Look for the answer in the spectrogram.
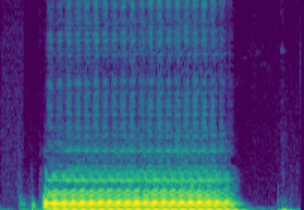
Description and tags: Fog Horn (Bassoon)
Fog Horn noise made with a bassoon
seafaring, fog-horn, boat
